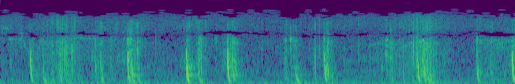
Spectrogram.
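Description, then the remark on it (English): Hooves of weary horses clip-clop at an unhurried walking pace at first light, after rain has stopped, with mist about: a steady series of hollow knocks, with no voices over them. “With the first light, we were off again, on horses which seemed wearier than ever.”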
